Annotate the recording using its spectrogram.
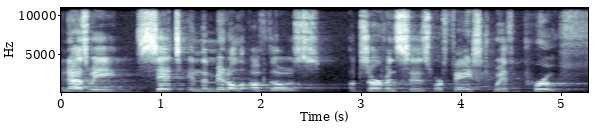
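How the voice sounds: A natural reading voice carries pitch that varies in an ordinary way.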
